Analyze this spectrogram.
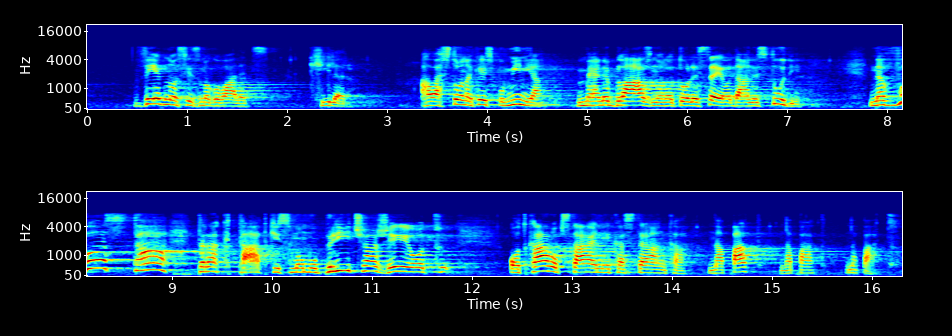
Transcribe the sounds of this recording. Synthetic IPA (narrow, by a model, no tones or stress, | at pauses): ʋeːd̪nɔsizmaɡɔʋaːlɛt̪skʰilɛɾ | aʋast̪oːnɛkɛjspɔminjamɛːnɛblaznɔnat̪oːlɛsɛjɔd̪aːnɛst̪uːd̪i | naʋəst̪at̪ɾakt̪a̰t̪kismɔmupɾiːt͡ʃaʒeɔt̪ | ɔt̪kaɾɔpst̪aːjaneːkast̪ɾaŋka | napat̪napat̪ | napa̰t̪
